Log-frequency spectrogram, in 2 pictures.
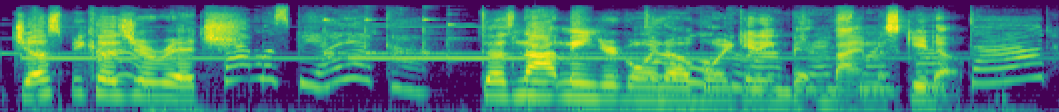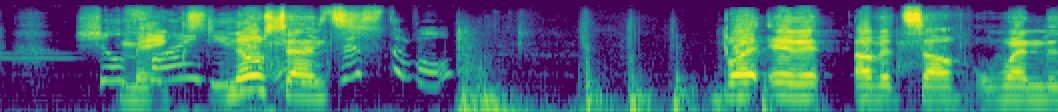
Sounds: music, speech

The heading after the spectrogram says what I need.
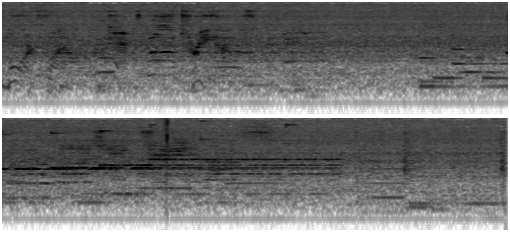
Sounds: speech, music

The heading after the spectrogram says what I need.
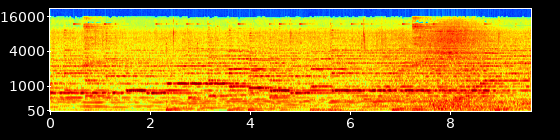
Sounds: music

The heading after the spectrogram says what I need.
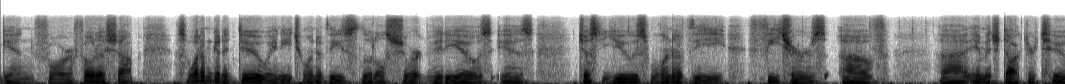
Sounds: speech

